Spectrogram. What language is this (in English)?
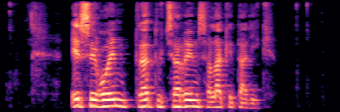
Basque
